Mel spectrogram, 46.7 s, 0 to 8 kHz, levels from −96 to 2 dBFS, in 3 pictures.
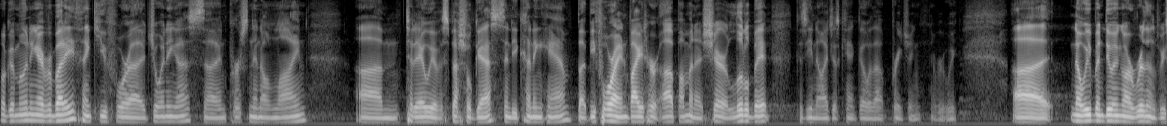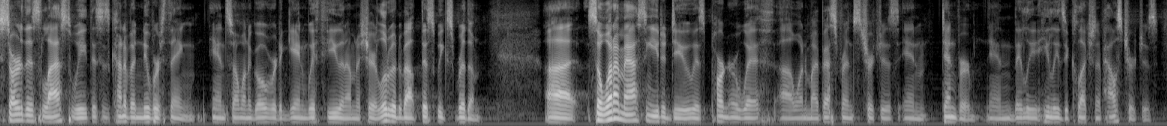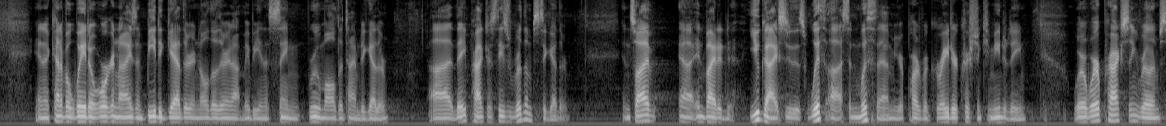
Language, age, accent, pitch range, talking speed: English, 30-49, American, 100-115 Hz, 225 wpm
